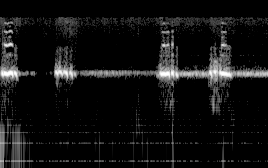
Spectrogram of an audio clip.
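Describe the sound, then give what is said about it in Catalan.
A man imitates a cricket with his mouth: a steady high whistled tone around one pitch, broken by four louder trilling chirps, with no talking over it. “segons tu, com sona un grill? Això ho està fent aquest senyor amb la seva boca, eh?”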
